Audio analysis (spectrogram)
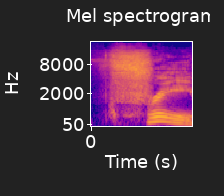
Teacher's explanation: He predicted, for example, that the th sound will become a f sound because that's really common in the estuary accent already, which is the accent of Southern England.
